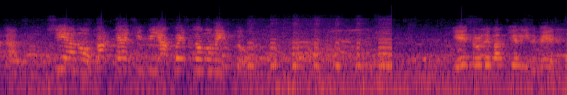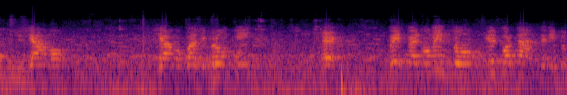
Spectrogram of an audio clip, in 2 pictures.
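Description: Speech: people talking, in phrases with short pauses.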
